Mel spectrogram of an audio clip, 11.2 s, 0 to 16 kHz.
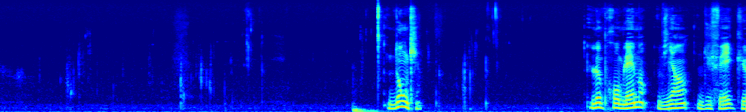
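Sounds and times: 
sipping water: 0:00.0 - 0:08.0
soft wet mouth clicks and swallowing: 0:00.2 - 0:04.3, 0:06.4 - 0:07.8
brief louder knock: 0:05.3 - 0:05.8
speech: 0:05.8 - 0:06.4, 0:08.8 - 0:11.1.

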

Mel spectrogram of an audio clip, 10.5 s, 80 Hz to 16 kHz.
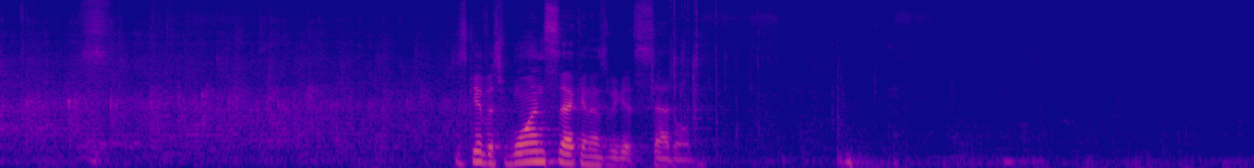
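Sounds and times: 
audience applauding: 0:00.0 - 0:05.8
speech: 0:03.8 - 0:06.0.

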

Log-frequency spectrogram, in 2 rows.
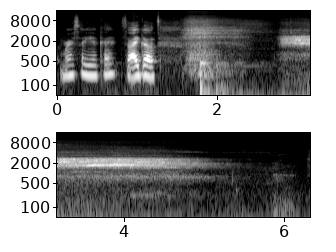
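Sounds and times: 
speech: 0:00.1 - 0:02.1
deep inhale: 0:01.3 - 0:06.3
forceful snort of air pushed out through the nose: 0:01.4 - 0:06.2.

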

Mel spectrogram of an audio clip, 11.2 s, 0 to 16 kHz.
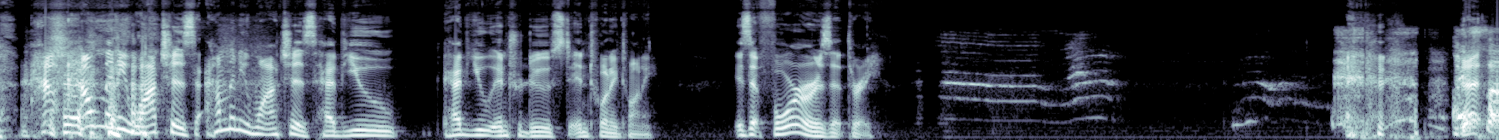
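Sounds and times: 
laughter: 0:00.0 - 0:02.4, 0:10.0 - 0:11.2
speech: 0:00.3 - 0:06.7, 0:10.0 - 0:11.2
domestic cat meowing: 0:07.0 - 0:08.5, 0:09.2 - 0:10.0.

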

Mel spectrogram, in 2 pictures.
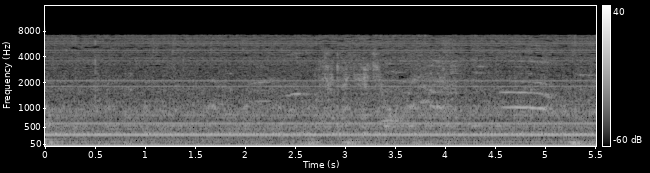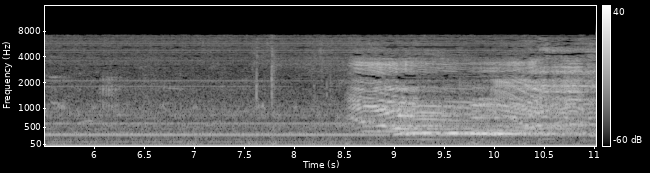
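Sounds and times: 
background hum: 0:00.0 - 0:11.0
red deer bellowing during the rut: 0:08.5 - 0:11.0.

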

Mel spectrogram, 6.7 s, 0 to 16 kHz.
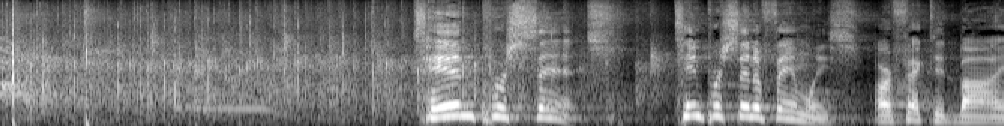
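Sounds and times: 
audience clapping: 0:00.0 - 0:04.7
speech: 0:02.8 - 0:06.6.

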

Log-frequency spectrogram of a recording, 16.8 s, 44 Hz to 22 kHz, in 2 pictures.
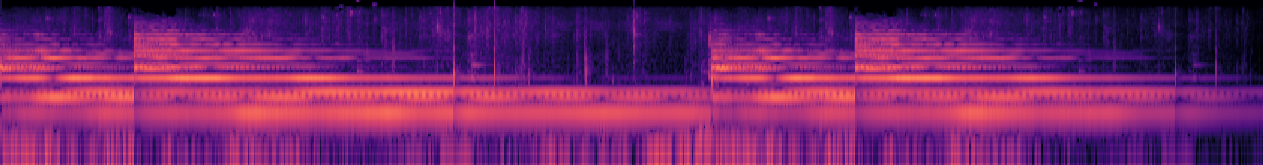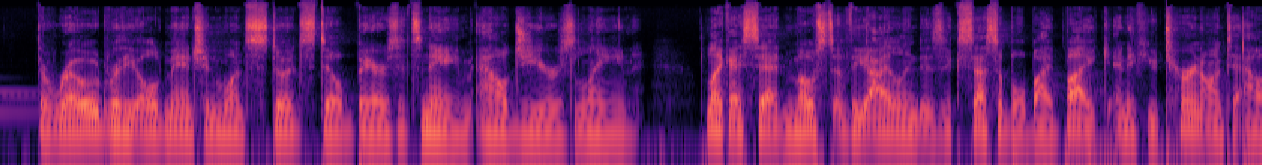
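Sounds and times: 
large heavy bell from an old beachside mansion ringing: 0:00.0 - 0:08.7
speech: 0:08.7 - 0:16.8.

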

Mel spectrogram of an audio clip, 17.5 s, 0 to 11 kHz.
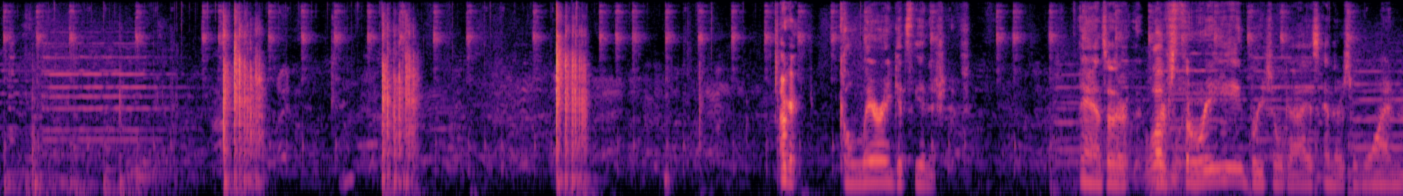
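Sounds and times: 
faint voices murmuring: 0:00.0 - 0:17.5
dice being grabbed and rolled: 0:02.8 - 0:03.4, 0:04.8 - 0:05.3
speech: 0:09.8 - 0:10.1, 0:10.8 - 0:12.0, 0:13.5 - 0:17.5.

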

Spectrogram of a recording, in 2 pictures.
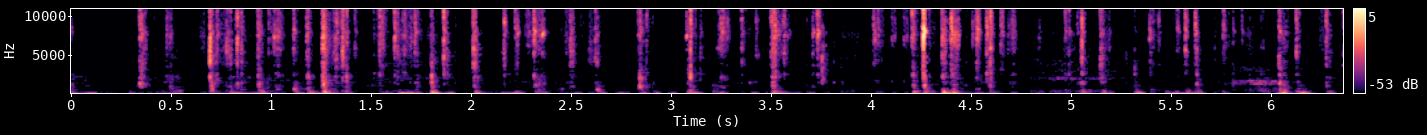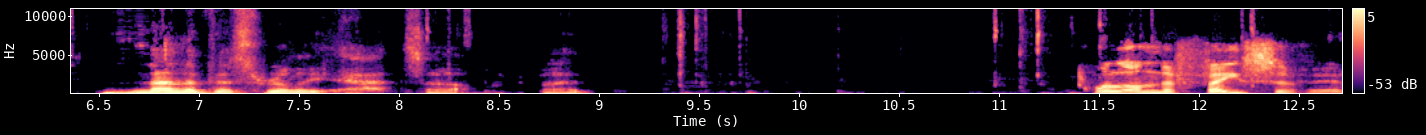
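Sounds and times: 
typing on a computer keyboard: 0:00.0 - 0:06.5, 0:09.3 - 0:10.3, 0:11.0 - 0:11.4
speech: 0:06.5 - 0:08.4, 0:11.5 - 0:12.7.

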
